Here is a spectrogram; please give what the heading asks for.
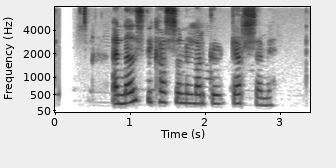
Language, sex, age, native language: Icelandic, female, 14, Icelandic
